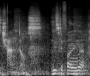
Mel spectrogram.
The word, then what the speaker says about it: Chandos: to a pub that you don't have to pronounce the name of. It's not The Chandos. like Nando's, it's Chandos.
